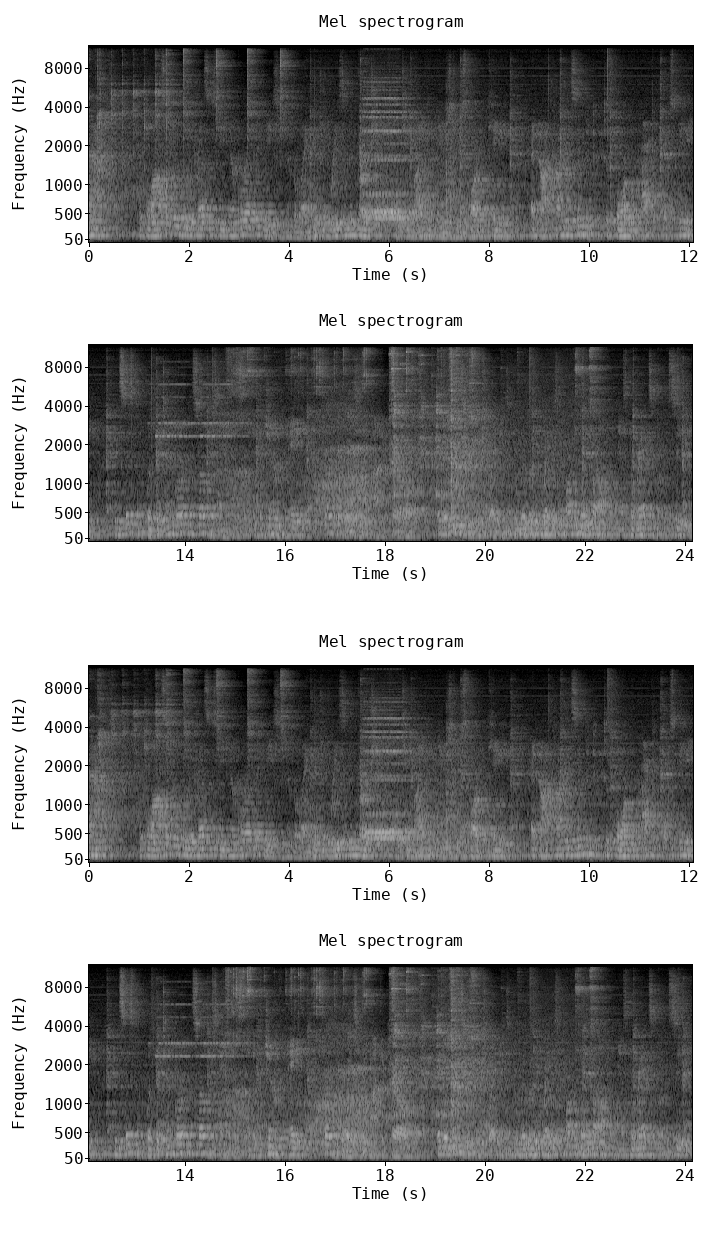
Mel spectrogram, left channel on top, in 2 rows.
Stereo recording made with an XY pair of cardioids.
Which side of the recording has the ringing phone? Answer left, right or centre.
left.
